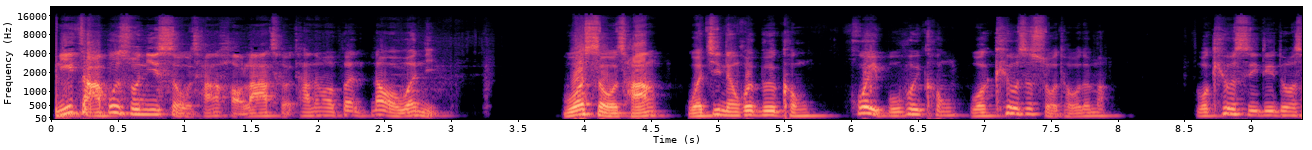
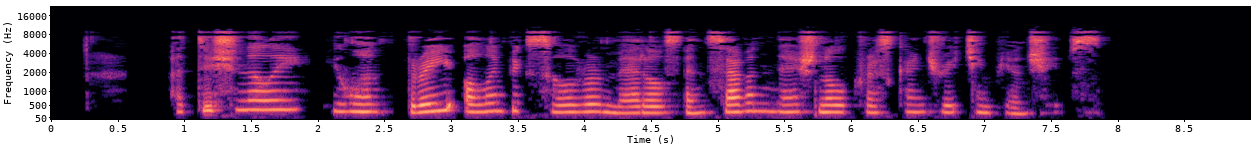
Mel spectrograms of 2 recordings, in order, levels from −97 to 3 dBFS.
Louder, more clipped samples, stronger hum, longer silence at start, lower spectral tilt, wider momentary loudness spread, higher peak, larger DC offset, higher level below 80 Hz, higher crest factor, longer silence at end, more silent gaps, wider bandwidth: about the same, -20 LUFS vs -21 LUFS; neither; neither; second, 0.05 s vs 0.9 s; first, -5.5 dB/octave vs -1.5 dB/octave; about the same, 11 LU vs 9 LU; about the same, -6 dBFS vs -4 dBFS; neither; first, -56 dBFS vs -70 dBFS; about the same, 14 dB vs 18 dB; second, 0 s vs 1.15 s; first, 3.38-3.78 s, 8.14-8.44 s vs 1.96-2.04 s, 2.60-2.64 s; first, 16.5 kHz vs 9.6 kHz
